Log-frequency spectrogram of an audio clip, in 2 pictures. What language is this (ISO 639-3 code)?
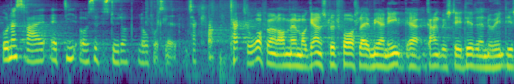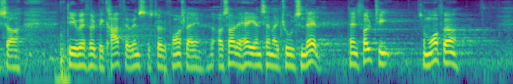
dan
